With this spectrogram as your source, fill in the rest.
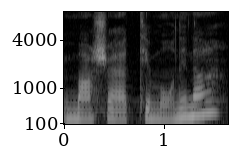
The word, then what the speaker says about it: Maria Timonina: And my name in Russian is actually pronounced Maria Timonina.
